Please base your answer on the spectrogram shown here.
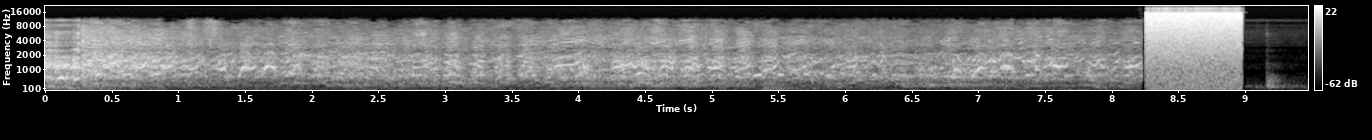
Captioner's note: crowd Laughter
